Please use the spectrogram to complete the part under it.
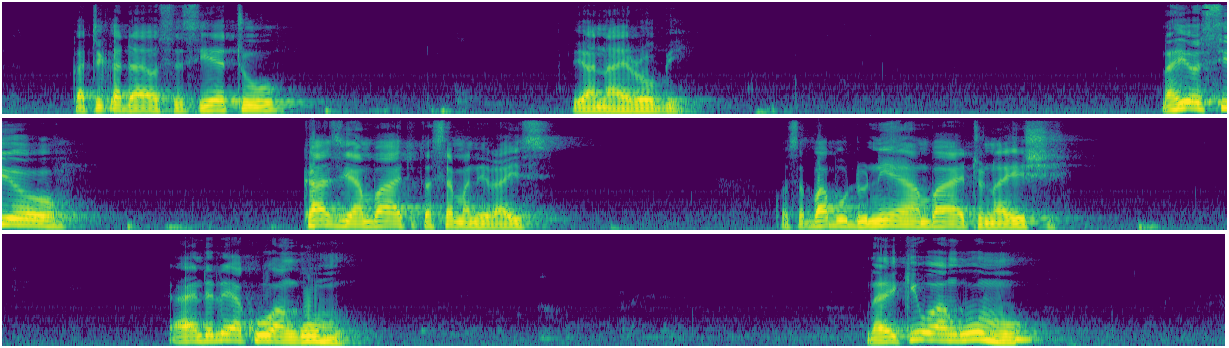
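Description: A man speaks slowly and deliberately into a microphone, with long pauses, in a large echoing space.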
